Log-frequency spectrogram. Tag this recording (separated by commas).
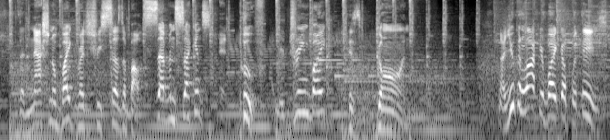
Speech, Music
